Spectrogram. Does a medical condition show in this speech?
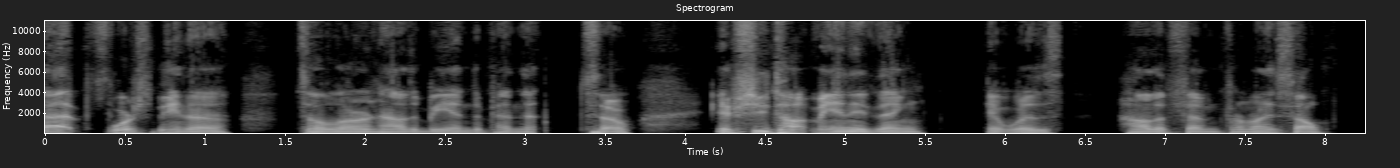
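Yes: cerebral palsy; uses wheelchair.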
